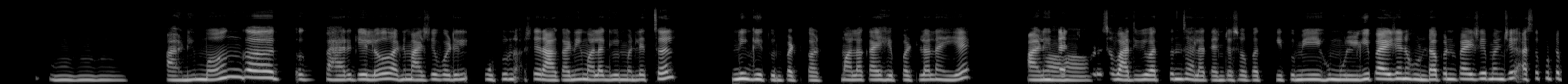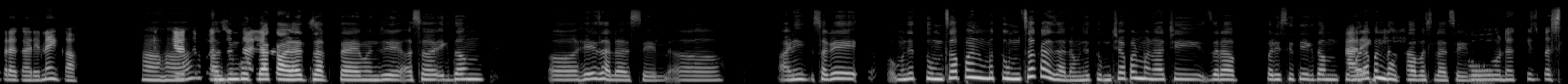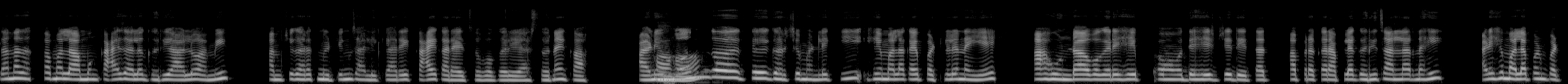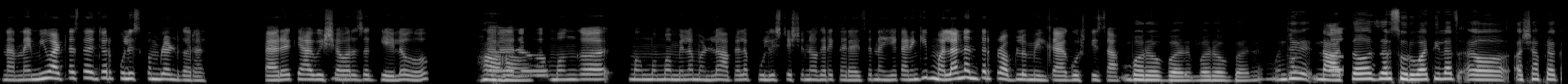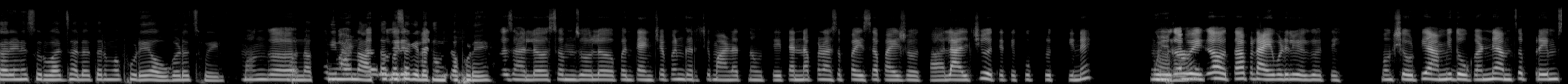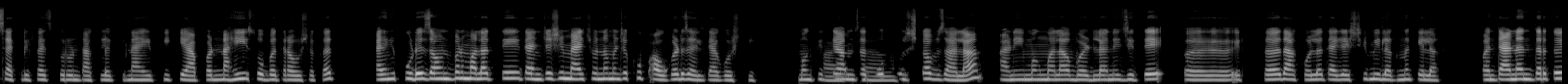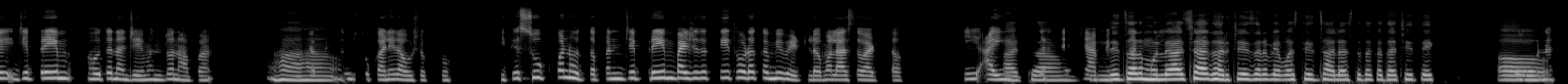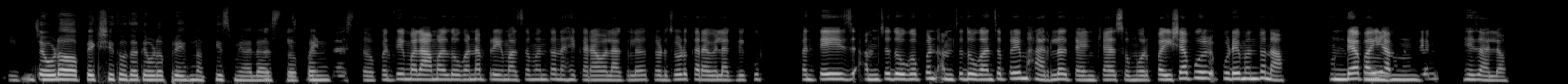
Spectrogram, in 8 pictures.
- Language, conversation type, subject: Marathi, podcast, लग्नाबद्दल कुटुंबाच्या अपेक्षा तुला कशा वाटतात?
- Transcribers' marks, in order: other noise; unintelligible speech; in English: "सॅक्रिफाईस"; "अच्छा" said as "आचा"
